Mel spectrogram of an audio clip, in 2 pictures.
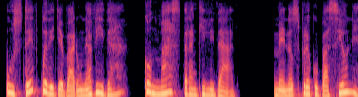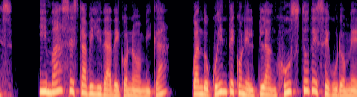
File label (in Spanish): Spanish South America, F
